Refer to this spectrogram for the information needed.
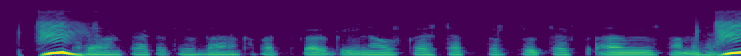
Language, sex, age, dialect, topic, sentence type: Hindi, male, 18-24, Awadhi Bundeli, banking, statement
